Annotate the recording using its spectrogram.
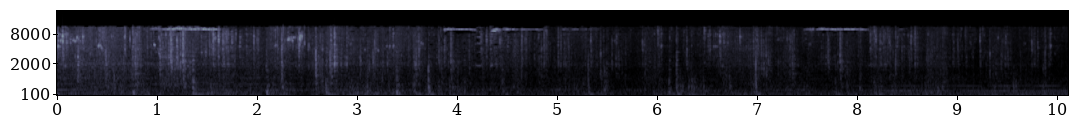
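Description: A wheeled stretcher rattles as it rolls along a hard floor.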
